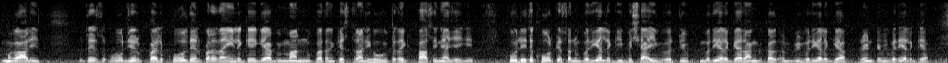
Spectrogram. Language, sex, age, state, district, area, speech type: Punjabi, female, 60+, Punjab, Bathinda, urban, spontaneous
